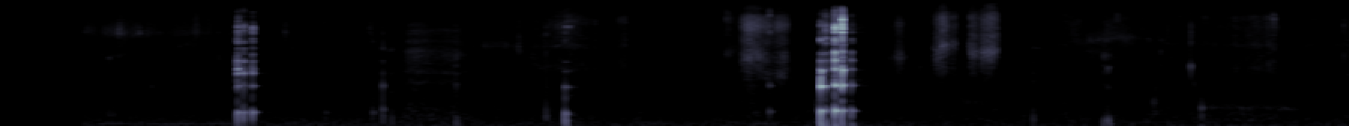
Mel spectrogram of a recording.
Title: Evening burps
